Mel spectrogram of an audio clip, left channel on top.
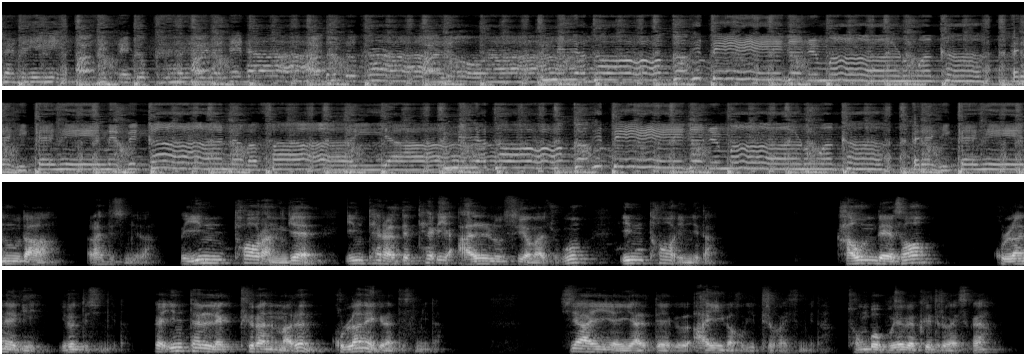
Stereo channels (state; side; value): different; both; correlation 0.00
